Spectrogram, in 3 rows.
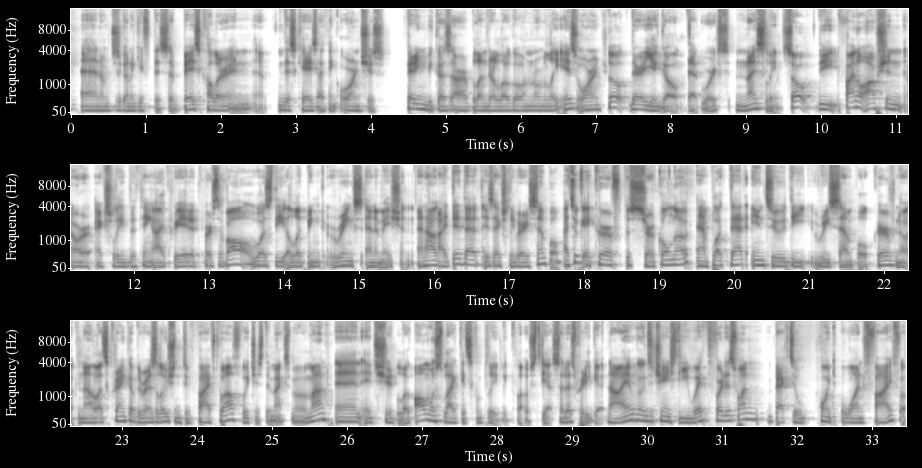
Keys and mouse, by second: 0.8 click, 10.9 shift+middle click, 15.2 shift+a, 20.1-20.7 drag, 21.3-22.1 drag, 22.8-24.4 drag, 25.5 click, 26.1-27.1 drag, 29.5 shift+a, 29.9-32.6 drag.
